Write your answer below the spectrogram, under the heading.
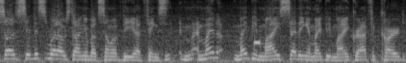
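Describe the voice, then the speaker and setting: With a Canadian accent, a high-pitched man talks at a very fast pace with ordinary pitch variation, amid audible room echo and noticeable background noise. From Canada, southern Ontario. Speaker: flight sim streamer, pilot. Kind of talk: live stream commentary. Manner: casual, hesitant with many fillers.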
